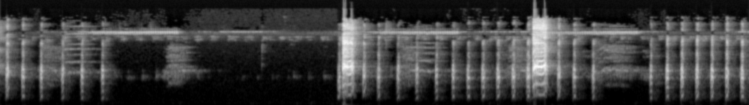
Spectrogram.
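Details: Red junglefowl hen cackles in rhythmic clucks, falls silent for about two seconds, then resumes with two loud grating squawks followed by more quick, evenly paced clucks.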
